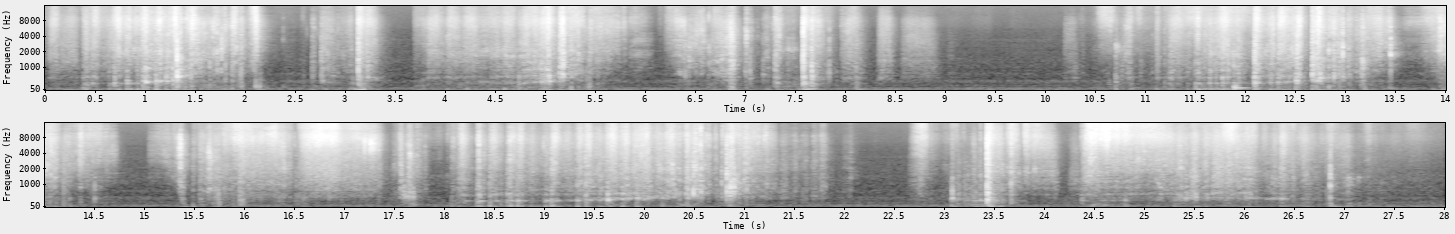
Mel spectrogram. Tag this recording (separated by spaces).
ancient-maps treasure-map thick-paper-maps rolled-paper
